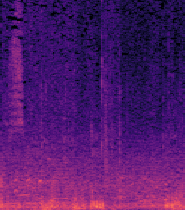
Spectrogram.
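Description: Wind buffeting the microphone, with indistinct voices in the background.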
